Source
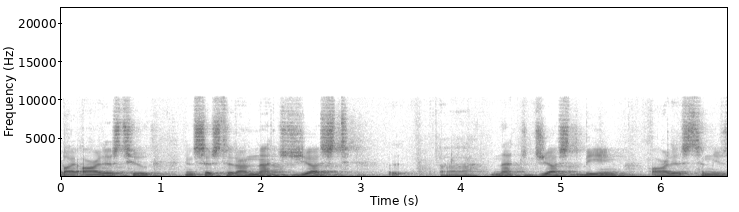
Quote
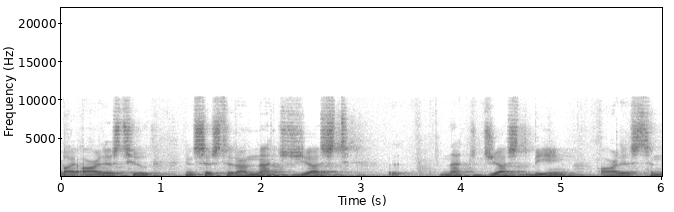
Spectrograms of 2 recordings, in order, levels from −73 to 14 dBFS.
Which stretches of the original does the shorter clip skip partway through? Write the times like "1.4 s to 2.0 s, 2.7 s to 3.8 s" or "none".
3.8 s to 4.3 s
